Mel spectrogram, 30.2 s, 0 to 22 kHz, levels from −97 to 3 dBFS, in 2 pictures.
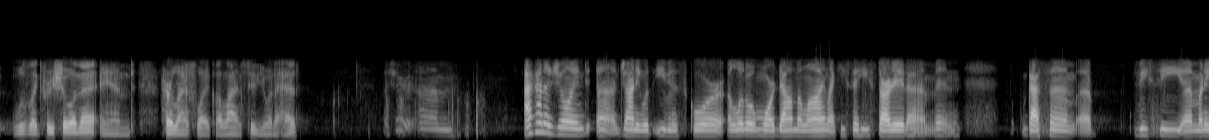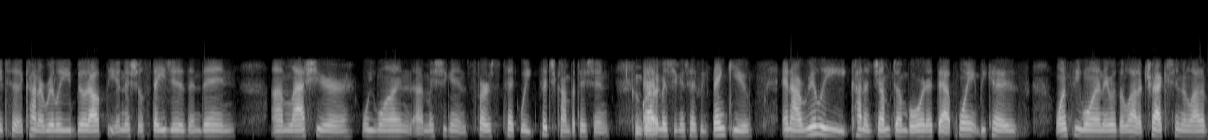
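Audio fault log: No faults can be heard in this speech, which carries the narrow 250 Hz to 3.4 kHz band of G.711 telephone coding with at most a faint trace of its level-following quantisation noise.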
